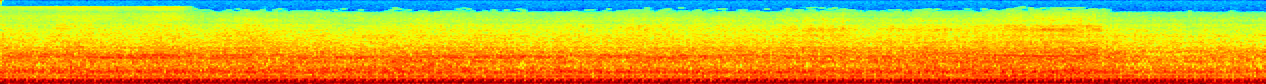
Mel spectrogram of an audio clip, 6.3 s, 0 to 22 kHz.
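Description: Yamaha MT-07's parallel-twin engine running at a steady, unchanging speed under way on the motorcycle, with a haze of wind and road noise.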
